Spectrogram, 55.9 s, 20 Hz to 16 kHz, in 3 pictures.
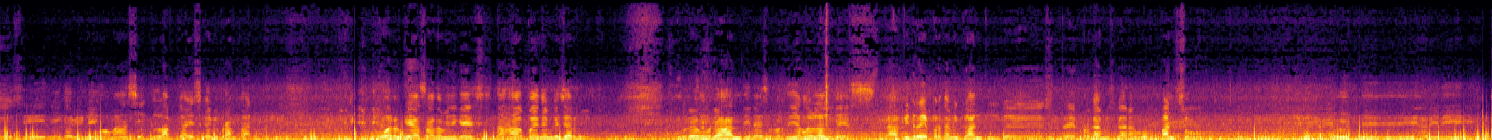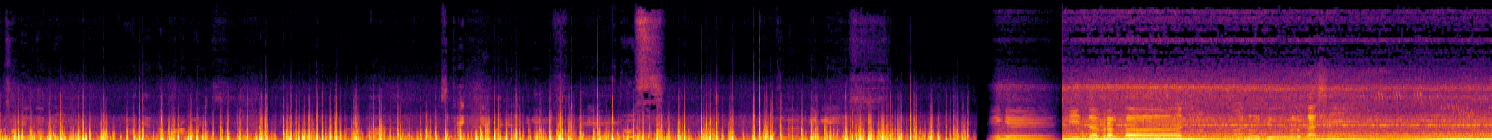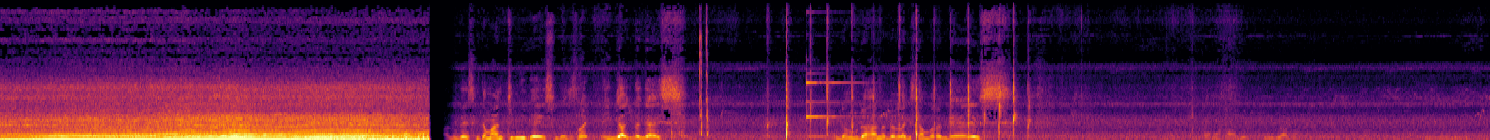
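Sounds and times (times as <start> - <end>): car engine and tyres rumbling: 0.0 - 43.2
boat engine running: 31.1 - 42.7.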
